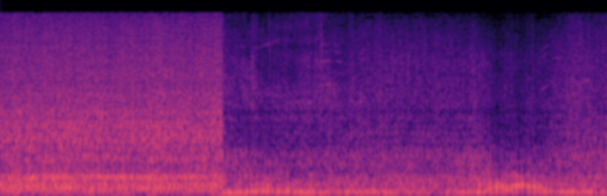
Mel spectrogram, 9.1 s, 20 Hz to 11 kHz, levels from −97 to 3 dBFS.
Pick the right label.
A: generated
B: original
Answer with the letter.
A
